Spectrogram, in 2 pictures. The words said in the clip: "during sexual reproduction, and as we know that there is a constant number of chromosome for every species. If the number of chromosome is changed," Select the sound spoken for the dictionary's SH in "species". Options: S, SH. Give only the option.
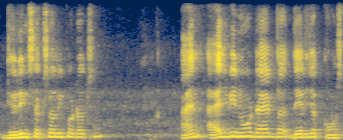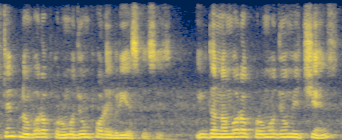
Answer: S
